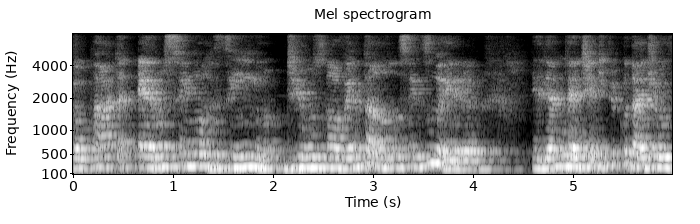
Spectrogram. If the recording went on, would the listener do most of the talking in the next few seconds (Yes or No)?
No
